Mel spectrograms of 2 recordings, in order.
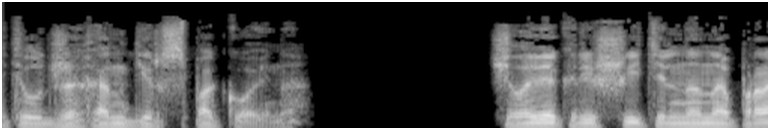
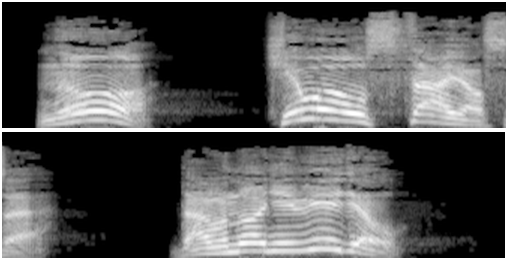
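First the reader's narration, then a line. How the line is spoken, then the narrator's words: Angry yet cheerful shout. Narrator (Russian): закричал зло и весело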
